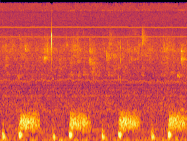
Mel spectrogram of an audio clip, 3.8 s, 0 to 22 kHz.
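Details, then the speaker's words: Aortic regurgitation, regular heartbeat near 60 a minute: a soft second sound followed by a high-pitched, blowing, decrescendo early diastolic murmur caused solely by blood flowing back from the aorta into the left ventricle. "está dado exclusivamente por el reflujo de sangre de la arteria aorta al ventrículo izquierdo"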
